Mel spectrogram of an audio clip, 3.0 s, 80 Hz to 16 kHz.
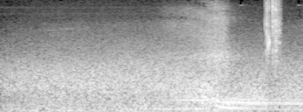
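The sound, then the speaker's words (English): A speeding car passes through an intersection on Oxford Street in Sydney at 10 o'clock on a Sunday evening, its engine and tyre noise building loudly over steady traffic rumble, with a falling engine tone as it passes and fades away. “The streets are pretty quiet, and I'm standing at an intersection that feeds more money into state revenue than the entire electorate of the Blue Mountains. And it's all because of speeding cars.”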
